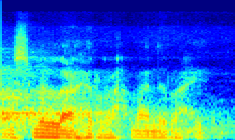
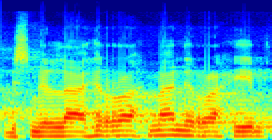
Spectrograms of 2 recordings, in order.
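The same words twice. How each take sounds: First: The phrase is recited more softly. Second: The phrase is recited loudly. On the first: "Ada yang tidak terlalu keras" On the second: "Pertama dibaca dengan keras"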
